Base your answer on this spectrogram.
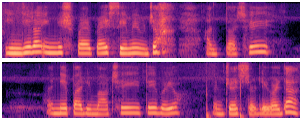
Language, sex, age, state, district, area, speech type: Nepali, female, 18-30, West Bengal, Kalimpong, rural, spontaneous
